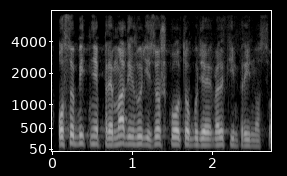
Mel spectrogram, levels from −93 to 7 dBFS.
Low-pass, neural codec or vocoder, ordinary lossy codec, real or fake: 7.2 kHz; codec, 16 kHz, 16 kbps, FunCodec, trained on LibriTTS, 50 frames a second; none; fake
